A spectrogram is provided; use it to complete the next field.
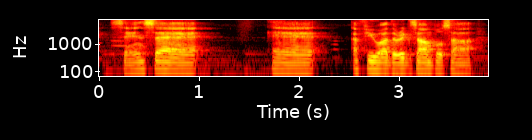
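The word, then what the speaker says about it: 先生: For instance, the Japanese do spell the word sensei like this, but they usually don't pronounce it sensei. They usually say sensei.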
